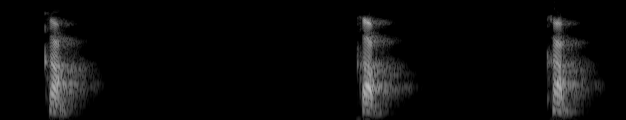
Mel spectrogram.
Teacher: Sí, no digo cup, cup, cup. Sí, con una sola salida de aire súper rápido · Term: sonido cortito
